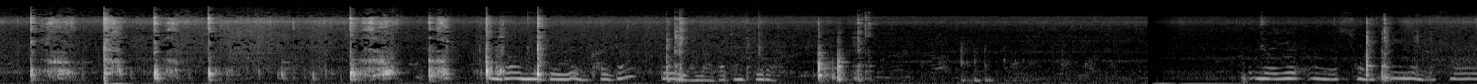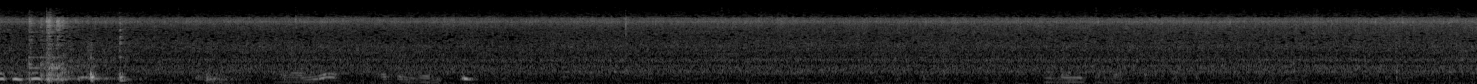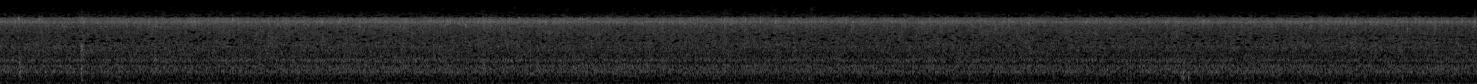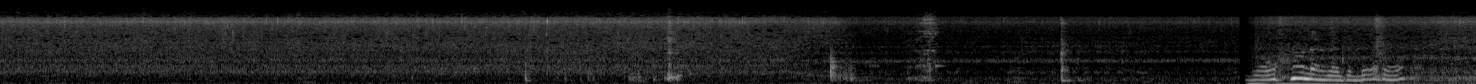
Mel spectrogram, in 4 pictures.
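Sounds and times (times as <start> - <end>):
food sizzling in hot oil: 0.0 - 59.0
metal lid clanking on wok: 15.0 - 16.1.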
